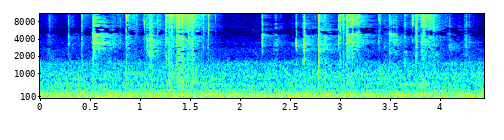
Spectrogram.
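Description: A knife blade scrapes across a scored solid white bar of soap, breaking off small cubes. Dry, crisp scraping and crackling snaps come in bright, sharp bursts over a steady low hum.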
